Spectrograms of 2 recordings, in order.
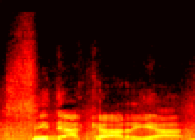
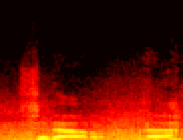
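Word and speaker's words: Sidakarya: Oh, Sidarkarya, not Sidar. Sidarkarya. I was getting pronunciation wrong.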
